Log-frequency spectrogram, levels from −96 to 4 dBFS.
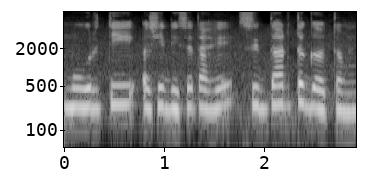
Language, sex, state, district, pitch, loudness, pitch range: Marathi, female, Maharashtra, Aurangabad, 235 Hz, -24 LUFS, 225-255 Hz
